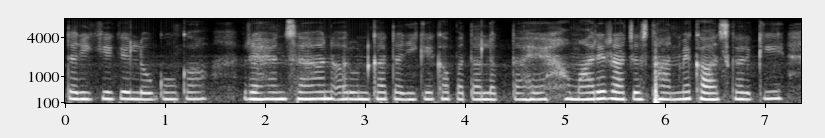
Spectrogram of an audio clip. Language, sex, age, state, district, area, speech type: Hindi, male, 60+, Rajasthan, Jaipur, urban, spontaneous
